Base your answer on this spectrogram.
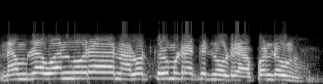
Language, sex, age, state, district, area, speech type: Kannada, male, 45-60, Karnataka, Belgaum, rural, conversation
